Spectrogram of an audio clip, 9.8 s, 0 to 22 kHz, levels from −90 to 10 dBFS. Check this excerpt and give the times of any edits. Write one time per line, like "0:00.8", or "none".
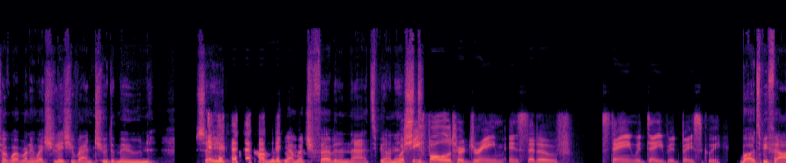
none

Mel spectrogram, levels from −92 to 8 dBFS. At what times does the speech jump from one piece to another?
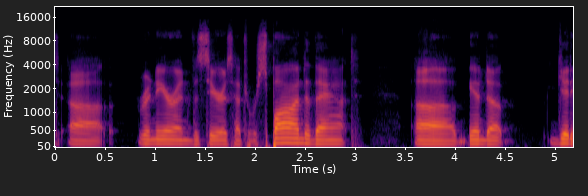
0:04.2

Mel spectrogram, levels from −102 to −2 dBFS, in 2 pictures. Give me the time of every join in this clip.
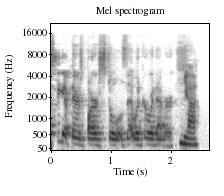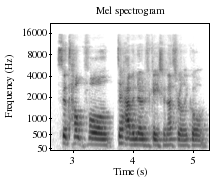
0:01.5
0:02.9

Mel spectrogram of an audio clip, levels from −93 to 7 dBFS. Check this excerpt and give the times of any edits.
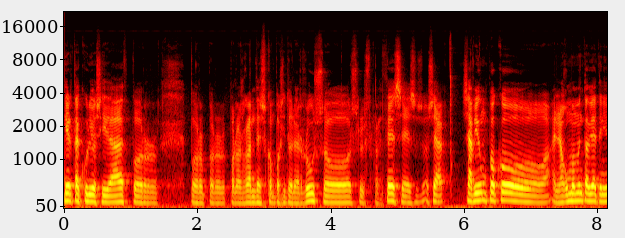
none

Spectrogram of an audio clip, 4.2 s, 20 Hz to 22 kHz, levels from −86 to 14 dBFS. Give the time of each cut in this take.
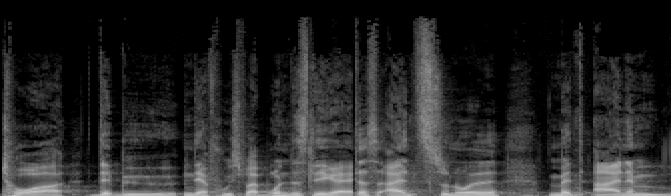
0:01.1
0:02.2

